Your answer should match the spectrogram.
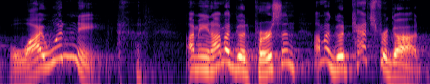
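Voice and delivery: lightly mocking, self-pleased voice; mock smug reply. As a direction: play the proud sinner who thinks he deserves it. Mocking self-righteous sinner's reply.

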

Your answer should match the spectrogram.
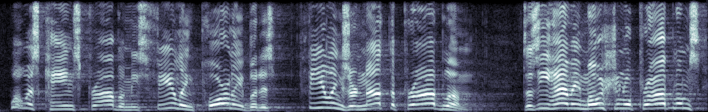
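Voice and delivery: ordinary delivery

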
